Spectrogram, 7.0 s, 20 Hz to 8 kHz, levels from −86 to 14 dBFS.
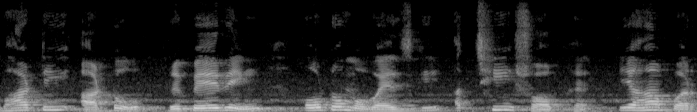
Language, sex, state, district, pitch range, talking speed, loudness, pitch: Hindi, male, Rajasthan, Bikaner, 130-205 Hz, 85 wpm, -15 LUFS, 175 Hz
